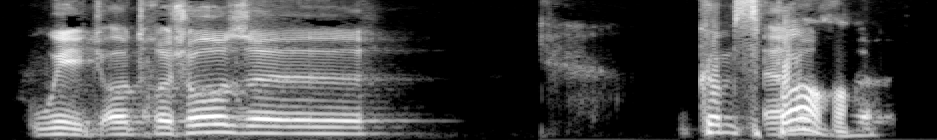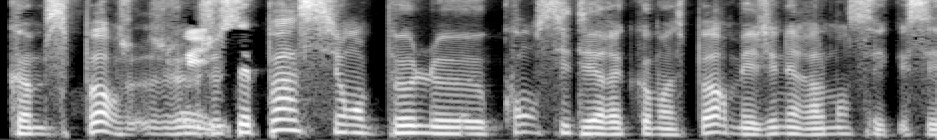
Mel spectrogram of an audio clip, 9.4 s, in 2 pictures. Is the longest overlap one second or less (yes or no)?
yes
